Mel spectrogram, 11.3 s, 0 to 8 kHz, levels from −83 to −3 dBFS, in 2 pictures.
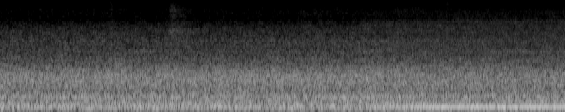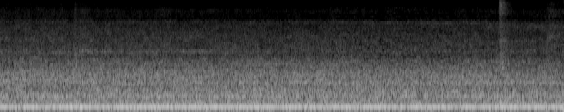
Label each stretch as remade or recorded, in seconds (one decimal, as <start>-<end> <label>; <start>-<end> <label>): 0.0-3.8 recorded; 3.8-9.0 remade; 9.0-10.2 recorded; 10.2-11.3 remade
